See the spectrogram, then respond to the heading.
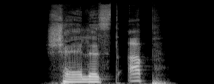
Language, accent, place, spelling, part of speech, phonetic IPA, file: German, Germany, Berlin, schälest ab, verb, [ˌʃɛːləst ˈap], De-schälest ab.ogg
- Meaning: second-person singular subjunctive I of abschälen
